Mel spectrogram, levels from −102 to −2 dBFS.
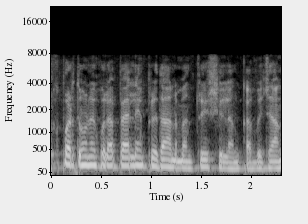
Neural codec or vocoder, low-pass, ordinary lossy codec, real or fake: codec, 16 kHz, 16 kbps, FunCodec, trained on LibriTTS, 50 frames a second; none; none; fake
